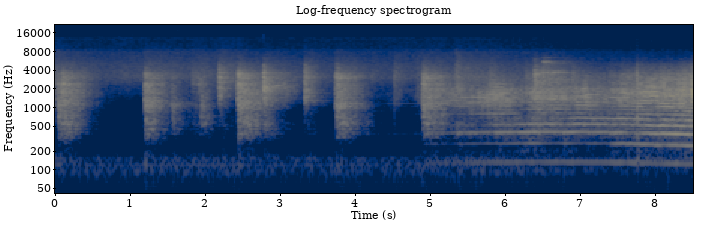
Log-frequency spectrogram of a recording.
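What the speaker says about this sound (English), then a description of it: "It isn't the mail plane. It's a small job, listen. Flying low, too." A small propeller plane drones overhead, its hum rising and steadying after some clunks and knocks, growing louder as it passes low.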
